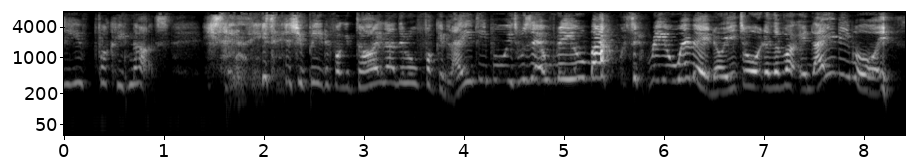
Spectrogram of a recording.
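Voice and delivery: high, loud disbelieving yell; mock incredulous shout. [name] mocking his brother's Thailand trip, loud and high.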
